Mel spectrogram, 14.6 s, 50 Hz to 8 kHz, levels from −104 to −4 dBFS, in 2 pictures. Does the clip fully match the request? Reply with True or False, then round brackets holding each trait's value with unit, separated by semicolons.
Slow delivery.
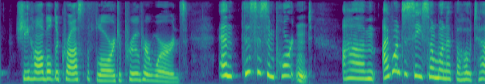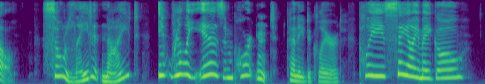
False (150 wpm)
